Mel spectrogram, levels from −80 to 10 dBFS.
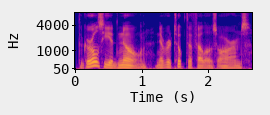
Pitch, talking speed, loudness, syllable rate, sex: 110 Hz, 225 wpm, -17 LUFS, 4.7 syllables/s, male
